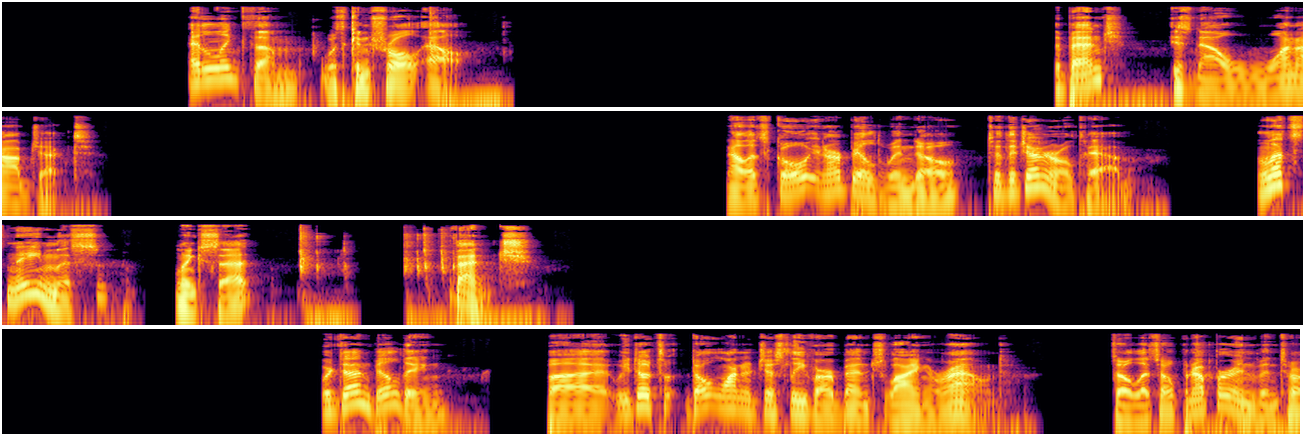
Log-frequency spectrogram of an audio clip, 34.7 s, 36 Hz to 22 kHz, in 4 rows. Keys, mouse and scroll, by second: 2.9 ctrl+i, 11.0 alt+click, 19.1-20.8 typing, 24.8 alt+click, 28.7 alt+click, 29.7 ctrl+alt+click, 34.0 ctrl+i.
